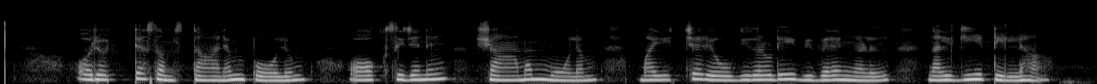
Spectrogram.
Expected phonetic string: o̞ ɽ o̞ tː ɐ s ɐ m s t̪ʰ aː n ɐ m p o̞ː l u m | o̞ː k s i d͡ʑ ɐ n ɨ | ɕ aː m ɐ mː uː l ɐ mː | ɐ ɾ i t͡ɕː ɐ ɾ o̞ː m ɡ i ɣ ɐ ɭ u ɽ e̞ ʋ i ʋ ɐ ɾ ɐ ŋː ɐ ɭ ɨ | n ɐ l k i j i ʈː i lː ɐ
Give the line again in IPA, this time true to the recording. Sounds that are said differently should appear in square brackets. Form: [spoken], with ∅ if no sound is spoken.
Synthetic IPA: o̞ [ɾ] o̞ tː ɐ s ɐ m s t̪ʰ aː n ɐ m p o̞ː l u m | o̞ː k s i d͡ʑ ɐ n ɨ | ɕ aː m ɐ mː uː l ɐ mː | ɐ ɾ i t͡ɕː ɐ ɾ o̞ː [∅] ɡ i ɣ ɐ ɭ u ɽ e̞ ʋ i ʋ ɐ ɾ ɐ ŋː ɐ ɭ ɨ | n ɐ l k i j i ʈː i lː ɐ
